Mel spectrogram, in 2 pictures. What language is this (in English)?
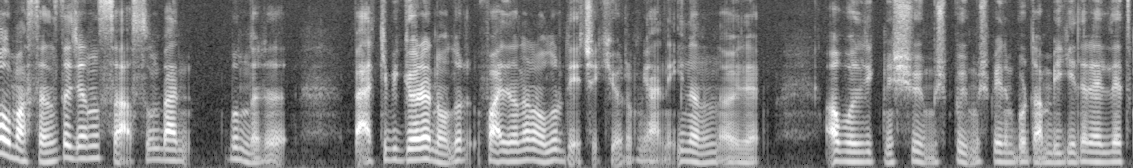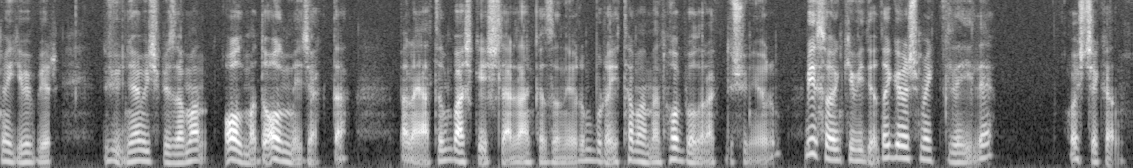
Turkish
